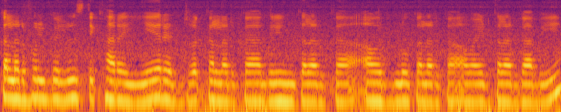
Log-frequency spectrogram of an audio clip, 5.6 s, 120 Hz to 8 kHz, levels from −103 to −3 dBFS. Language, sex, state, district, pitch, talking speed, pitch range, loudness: Hindi, female, Haryana, Charkhi Dadri, 180 Hz, 200 wpm, 175-195 Hz, -17 LUFS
